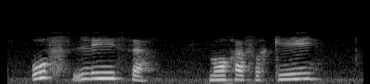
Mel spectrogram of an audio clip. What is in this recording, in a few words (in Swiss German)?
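"ufleese", Alsatian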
